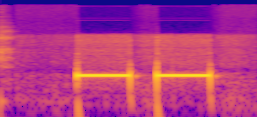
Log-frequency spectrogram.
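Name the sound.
telephone ringing tone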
